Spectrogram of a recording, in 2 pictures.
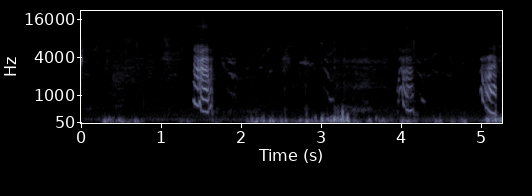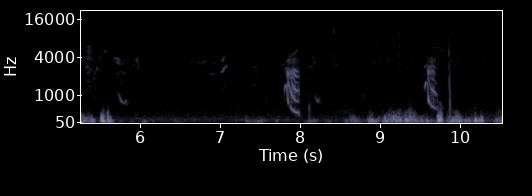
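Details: Grey francolin calling: loud, harsh, falling notes repeated every one to two seconds, with low rumbling background noise between the calls.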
